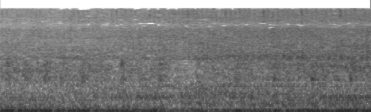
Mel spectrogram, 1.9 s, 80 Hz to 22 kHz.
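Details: 2005 Dodge Ram 1500, 5.7 Hemi V8 at idle: rough idle with a low, steady knocking under the engine drone. Owner suspects a bad bottom-end bearing; others suggested the flexplate. Unconfirmed.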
